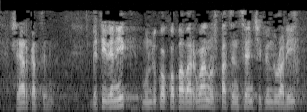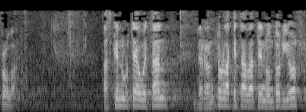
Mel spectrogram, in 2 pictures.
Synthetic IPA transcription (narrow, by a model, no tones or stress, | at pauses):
se̞aɾkat͡se̞m | be̞t̪ið̞e̞nik̚mund̪uko̞ko̞paβaruano̞spat͡se̞nse̞nt͡ʃit̪ind̪ulaɾipɾo̞β̞a̰ | a̰ske̞nuɾt̪e̞awe̞t̪ambe̞rant̪o̞lake̞t̪aβ̞at̪e̞no̞nd̪o̞ɾio̞s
